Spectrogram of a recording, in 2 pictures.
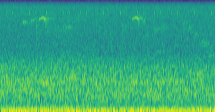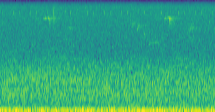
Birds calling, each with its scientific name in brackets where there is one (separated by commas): Tufted Titmouse (Baeolophus bicolor)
